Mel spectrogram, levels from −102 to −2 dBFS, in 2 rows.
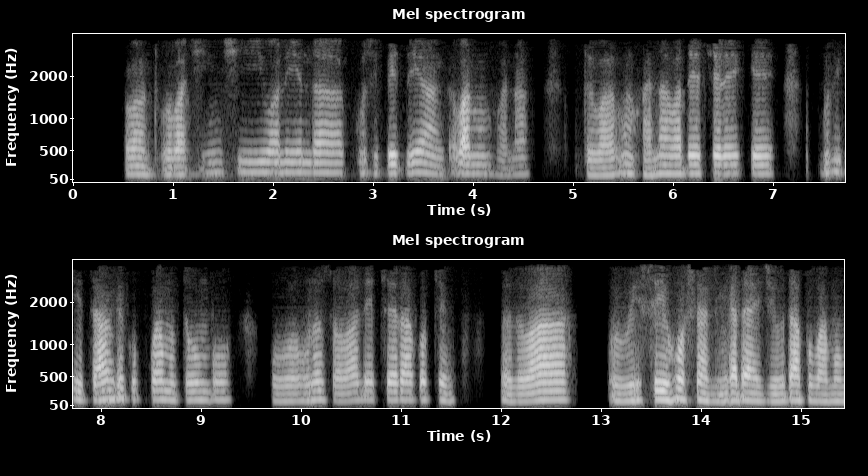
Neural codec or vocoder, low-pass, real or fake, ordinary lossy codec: codec, 16 kHz, 0.4 kbps, LongCat-Audio-Codec; 3.6 kHz; fake; MP3, 32 kbps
